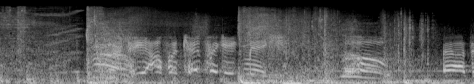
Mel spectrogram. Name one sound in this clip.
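Blasts and clashes ring out in a fight.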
